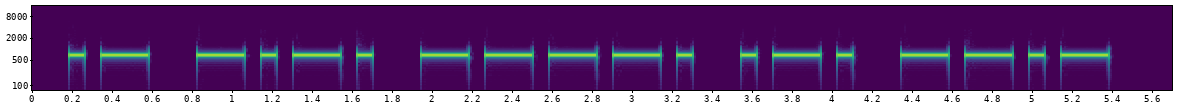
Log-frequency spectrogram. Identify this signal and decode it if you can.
Morse code, heard as a keyed tone, about 15 wpm, 700 Hz. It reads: AC9RQ
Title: USA Call Signs - 5 Characters - Repeated 2x - 15wpm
